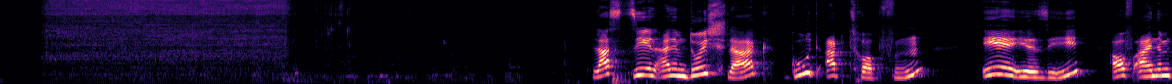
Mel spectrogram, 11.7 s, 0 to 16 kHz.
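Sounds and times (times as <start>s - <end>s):
tap running: 0.4s - 6.4s
lettuce leaves washed by hand in a bowl of cold water: 2.9s - 5.2s
speech: 5.9s - 11.7s.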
